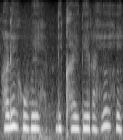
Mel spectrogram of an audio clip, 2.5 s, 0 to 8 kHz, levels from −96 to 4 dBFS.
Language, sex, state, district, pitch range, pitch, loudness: Hindi, female, Madhya Pradesh, Bhopal, 260-275 Hz, 265 Hz, -13 LUFS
